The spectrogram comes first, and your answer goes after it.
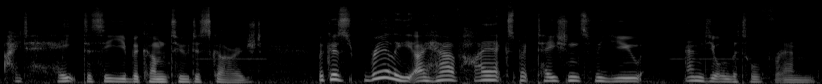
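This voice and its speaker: A man playing a kind, patient veterinarian for magical creatures in a comforting audio roleplay, explaining things gently and encouragingly. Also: on the high side, big pitch swings, a little slow. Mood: warm encouragement. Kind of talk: comforting audio roleplay, one-sided conversation.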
